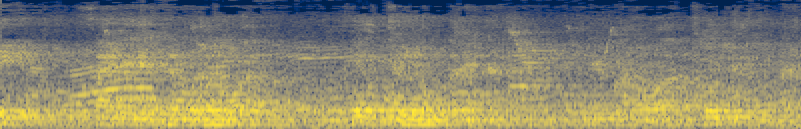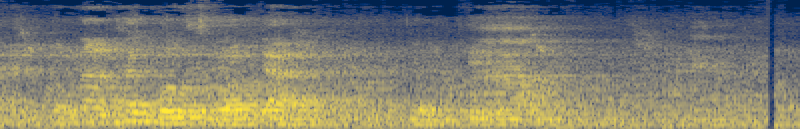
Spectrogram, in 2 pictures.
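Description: A group of people chant together.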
